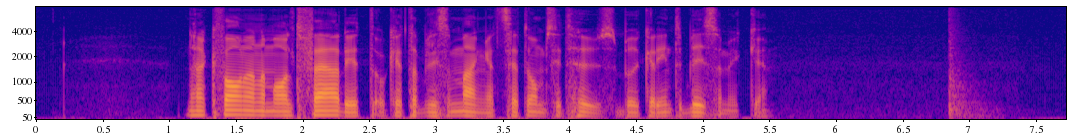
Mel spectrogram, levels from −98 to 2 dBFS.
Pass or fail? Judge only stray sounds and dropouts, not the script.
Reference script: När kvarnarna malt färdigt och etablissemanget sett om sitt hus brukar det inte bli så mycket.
fail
